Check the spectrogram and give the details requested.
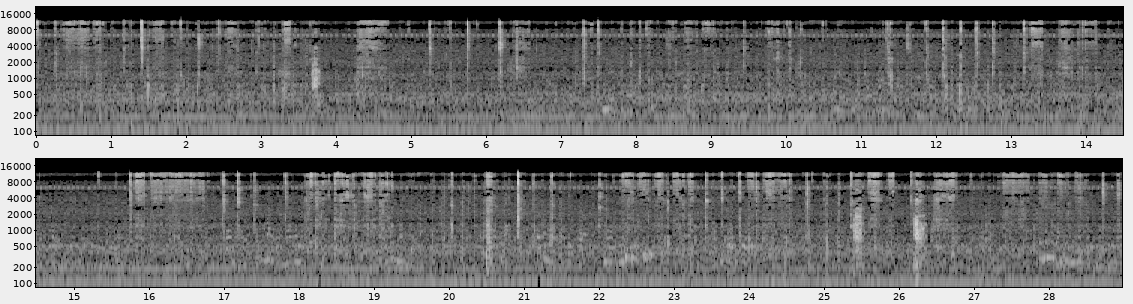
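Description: Close-miked eating sounds: chewing and lip-smacking on rice and pork, with scattered short wet clicks from the mouth and the hand working the rice, a few louder ones after about twenty seconds. A steady low hum runs underneath.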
